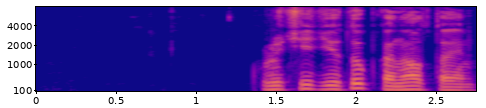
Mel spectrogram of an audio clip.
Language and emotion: Russian, neutral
